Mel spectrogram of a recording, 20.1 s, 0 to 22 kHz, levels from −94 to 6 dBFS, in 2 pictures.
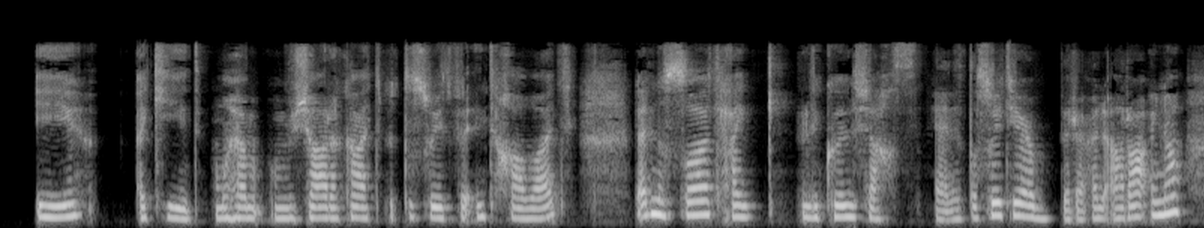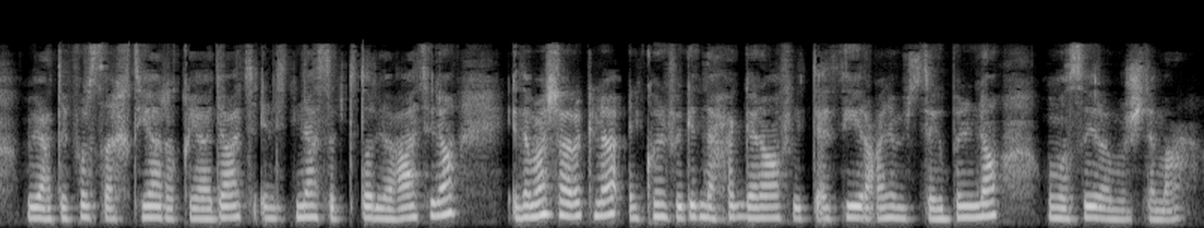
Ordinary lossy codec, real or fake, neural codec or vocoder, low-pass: AAC, 32 kbps; real; none; 9.9 kHz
